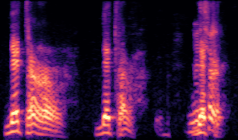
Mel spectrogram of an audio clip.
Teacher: And I can't even pronounce it the way he would, because he would, like a Frenchman, really roll the R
